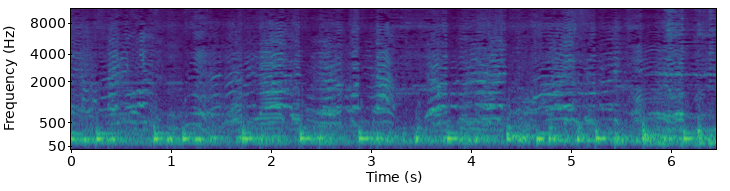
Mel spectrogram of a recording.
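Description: A group of children chanting and shouting together in a festival dance chant, many voices at once, over a steady low beat.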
